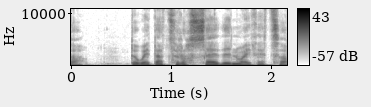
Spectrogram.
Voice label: "trosedd", Welsh

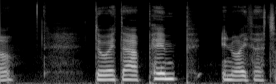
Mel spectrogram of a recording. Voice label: "pump", Welsh

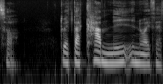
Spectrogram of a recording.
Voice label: "cannu", Welsh

